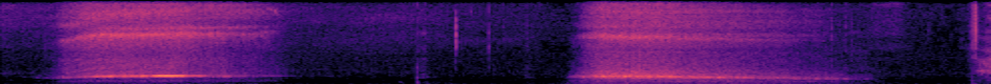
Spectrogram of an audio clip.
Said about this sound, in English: I want you to take a deep breath. Here we go. Hold it. Exhale. Let's do it one more time.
